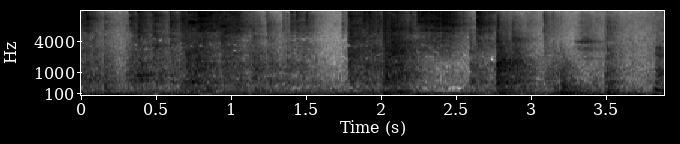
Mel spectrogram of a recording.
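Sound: door being opened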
